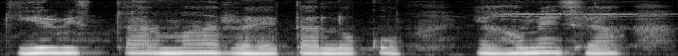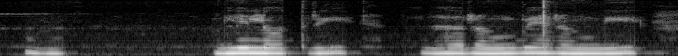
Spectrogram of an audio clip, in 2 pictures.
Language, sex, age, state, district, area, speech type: Gujarati, female, 18-30, Gujarat, Rajkot, rural, spontaneous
